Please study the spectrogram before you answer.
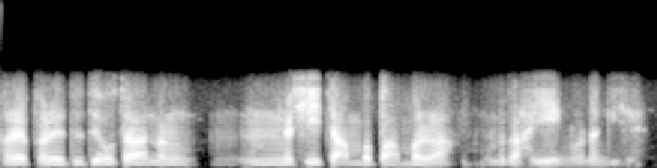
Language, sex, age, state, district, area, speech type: Manipuri, male, 18-30, Manipur, Churachandpur, rural, conversation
